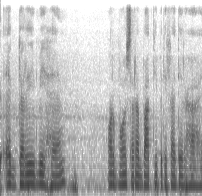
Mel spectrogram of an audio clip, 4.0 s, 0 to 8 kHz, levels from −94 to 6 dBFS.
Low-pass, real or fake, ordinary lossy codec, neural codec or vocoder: 7.2 kHz; real; none; none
